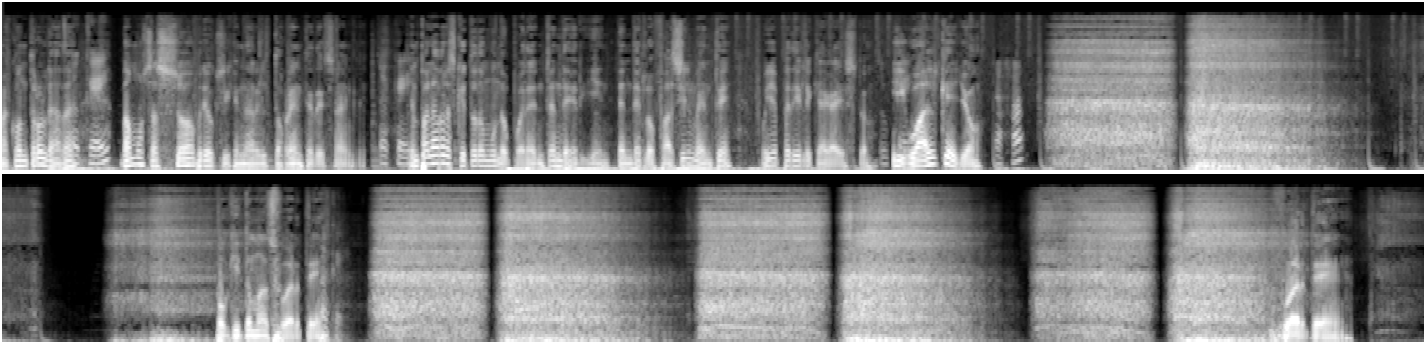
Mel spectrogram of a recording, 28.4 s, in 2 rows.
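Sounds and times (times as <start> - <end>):
speech: 0.0 - 11.1, 16.4 - 18.0, 27.1 - 27.8
controlled hyperventilation breathing through the mouth: 7.2 - 8.0, 10.2 - 16.9, 17.9 - 28.4.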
